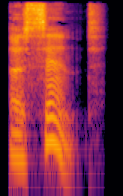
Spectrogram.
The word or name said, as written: assent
